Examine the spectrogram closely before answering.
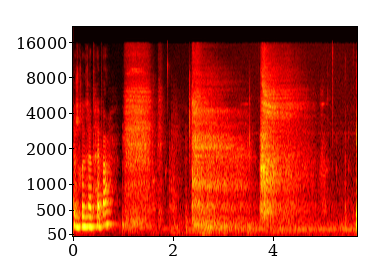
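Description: A young woman sighs out heavily.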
